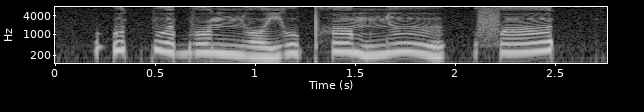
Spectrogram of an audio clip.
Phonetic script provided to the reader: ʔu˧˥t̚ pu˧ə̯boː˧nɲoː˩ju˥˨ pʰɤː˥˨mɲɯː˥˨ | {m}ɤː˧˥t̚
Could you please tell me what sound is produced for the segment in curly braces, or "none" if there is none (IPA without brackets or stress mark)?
f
